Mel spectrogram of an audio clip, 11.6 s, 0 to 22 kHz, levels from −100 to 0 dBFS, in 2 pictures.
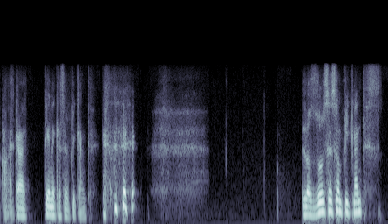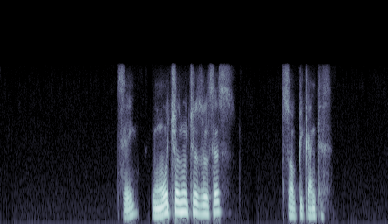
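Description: Nothing stood out on listening to this speech, which comes across as normal AMR wideband (HD Voice) audio at 12.65 kbit/s with its top end stopping around 7.5 kHz.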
